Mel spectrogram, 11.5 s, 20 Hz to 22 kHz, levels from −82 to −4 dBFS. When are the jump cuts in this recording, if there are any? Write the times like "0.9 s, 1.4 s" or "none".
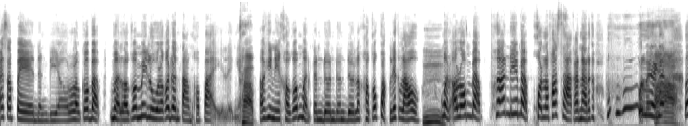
1.7 s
